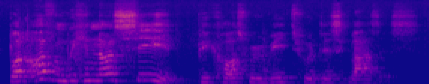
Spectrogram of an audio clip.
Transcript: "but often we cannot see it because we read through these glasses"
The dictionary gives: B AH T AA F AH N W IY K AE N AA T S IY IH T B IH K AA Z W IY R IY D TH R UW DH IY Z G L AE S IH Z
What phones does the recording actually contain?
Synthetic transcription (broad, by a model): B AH T AA F AH N W IY K AE N AA T S IY IH T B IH K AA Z W IY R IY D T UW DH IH S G L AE S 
